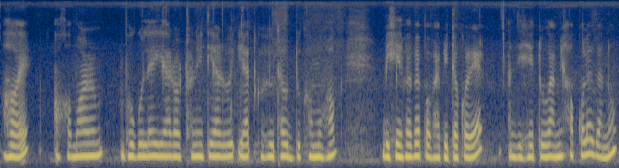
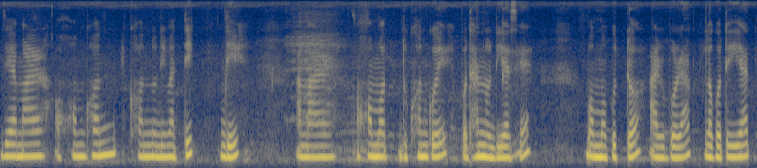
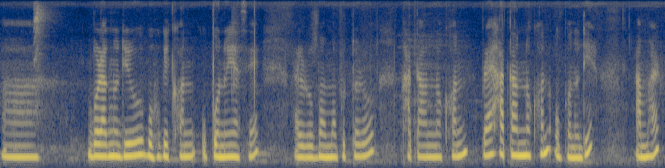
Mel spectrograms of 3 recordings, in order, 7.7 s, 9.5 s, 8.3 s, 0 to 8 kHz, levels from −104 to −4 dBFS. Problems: none marked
